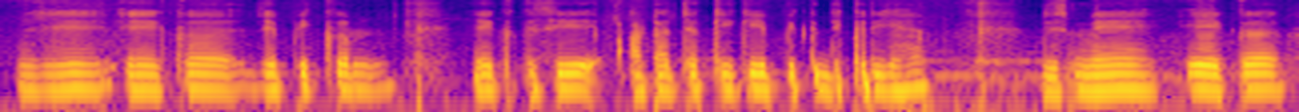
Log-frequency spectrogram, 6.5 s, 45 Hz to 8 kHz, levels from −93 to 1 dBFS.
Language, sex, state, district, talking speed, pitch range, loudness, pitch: Hindi, male, Punjab, Pathankot, 140 wpm, 130-135 Hz, -15 LUFS, 130 Hz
